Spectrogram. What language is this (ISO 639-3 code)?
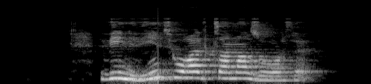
kab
